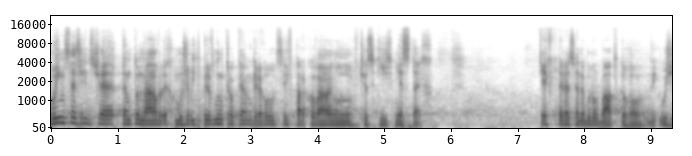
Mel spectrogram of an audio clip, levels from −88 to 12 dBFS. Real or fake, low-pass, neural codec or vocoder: fake; 14.4 kHz; codec, 44.1 kHz, 2.6 kbps, DAC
